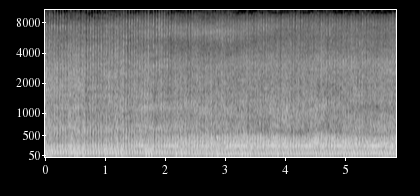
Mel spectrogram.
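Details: Mountfield lawnmower SV150/RV150 engine, Champion 40, throttle lever not working: speed wavers, revving up and down, hunting; suspected governor counter-spring broken or unseated, needing repair or replacement. Not confirmed.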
